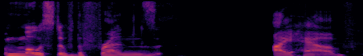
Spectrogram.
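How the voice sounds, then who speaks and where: A young woman in her twenties co-hosting a casual podcast chat, telling stories with laughter and animated quotes. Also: deep voice, drawn-out words. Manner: laughing, storytelling, animated quoting. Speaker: podcast co-host.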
